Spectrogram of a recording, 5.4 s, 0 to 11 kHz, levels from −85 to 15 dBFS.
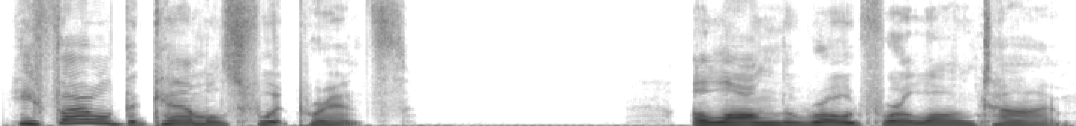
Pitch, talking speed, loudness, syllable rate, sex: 195 Hz, 135 wpm, -16 LUFS, 4.4 syllables/s, female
